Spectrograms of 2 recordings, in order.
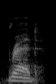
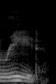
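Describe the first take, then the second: First: The vowel is short, like 'red'. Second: The vowel is long, like 'reed'. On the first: The speaker calls it right. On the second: The speaker calls it wrong. "I always say that wrong"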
